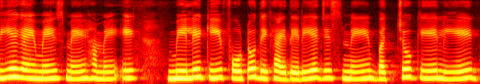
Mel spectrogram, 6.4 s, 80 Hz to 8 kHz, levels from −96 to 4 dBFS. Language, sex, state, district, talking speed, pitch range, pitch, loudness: Hindi, female, Bihar, Vaishali, 170 wpm, 215-230 Hz, 225 Hz, -15 LUFS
